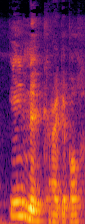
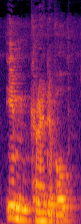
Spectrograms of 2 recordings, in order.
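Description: First: The first syllable ends in an n sound. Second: The first syllable ends in an m sound. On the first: "not incredible, like inadequate" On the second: "It's not incredible, like impossible"

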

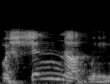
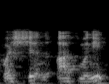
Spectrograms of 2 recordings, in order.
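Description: First: The n sound before the vowel is doubled. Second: The n sound before the vowel is single. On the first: The speaker calls it right. "Nakara will double" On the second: The speaker calls it wrong. "not Pashyan Atmani"

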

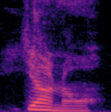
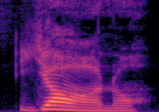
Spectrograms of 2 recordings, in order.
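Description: First: The A vowel is kept short. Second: The A vowel is held long. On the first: The speaker calls it right. "it is pronounced with a short A" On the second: The speaker calls it wrong. "with a long A"

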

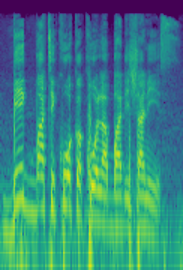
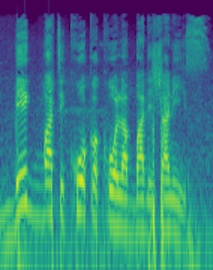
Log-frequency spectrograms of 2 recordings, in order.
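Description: First: It is said at a normal, quick pace. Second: It is said more slowly.

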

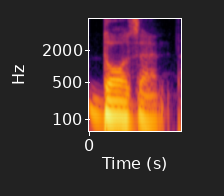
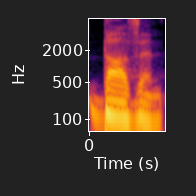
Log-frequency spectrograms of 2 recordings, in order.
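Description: First: The first vowel is a rounded 'o' sound. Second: The first vowel is a short 'uh' sound. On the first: The speaker calls it wrong. "لا ننطقها doesn't" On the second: The speaker calls it right. "ردد هذه الكلمة doesn't"

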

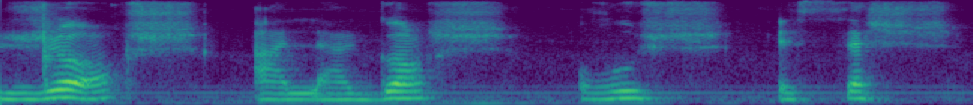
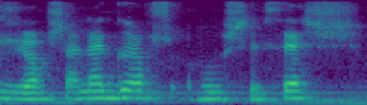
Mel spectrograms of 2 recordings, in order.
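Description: First: It is said at a normal, careful pace. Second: It is said very quickly.

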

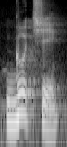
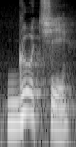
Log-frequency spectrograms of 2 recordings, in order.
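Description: The two takes are said the same way.

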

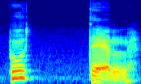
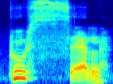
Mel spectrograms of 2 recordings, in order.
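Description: First: The middle consonant is pronounced as t. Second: The middle consonant is pronounced as s. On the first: The speaker calls it wrong. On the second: The speaker calls it right.

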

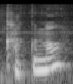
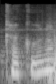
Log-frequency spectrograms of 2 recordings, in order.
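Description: First: The name is said with Japanese-style pronunciation. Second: The name is said with English-style pronunciation.

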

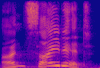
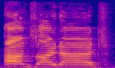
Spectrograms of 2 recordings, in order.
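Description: First: The word is said at normal volume. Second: The word is shouted loudly.

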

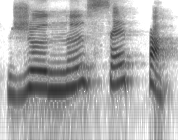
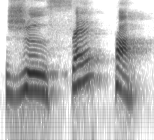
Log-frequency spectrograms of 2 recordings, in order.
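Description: First: Every word is said in full, including ne. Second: The ne is dropped, the rest is said. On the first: It is the most correct, careful form. "O mais correto seria eu falar je ne sais pas" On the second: It is everyday, faster speech. "a gente acaba comendo o ne e deixa o pas"

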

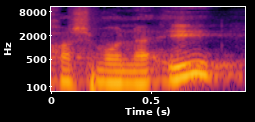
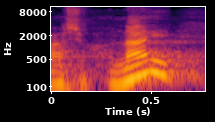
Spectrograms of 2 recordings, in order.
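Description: First: The aleph is sounded, splitting -na-i into two syllables. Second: The aleph is silent, ending in one -nai syllable. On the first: "לא חשמונאי" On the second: "להגיד חשמונאי באלף נחה"

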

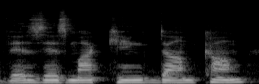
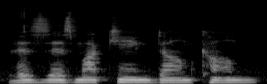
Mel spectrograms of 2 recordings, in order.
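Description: No difference in how they are said.

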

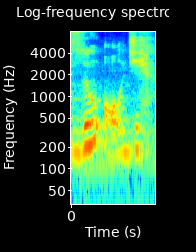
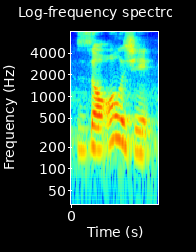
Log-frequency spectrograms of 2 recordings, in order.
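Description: First: The first syllable sounds like 'zoo'. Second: The first syllable sounds like 'zoh'. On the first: The speaker calls it wrong. "not zoology" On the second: The speaker calls it right. "to sound intelligent, it's zoology"

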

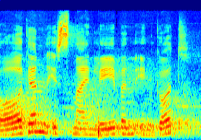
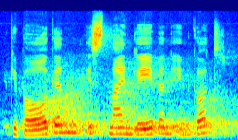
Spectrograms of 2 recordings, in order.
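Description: The two takes are said the same way.

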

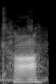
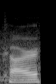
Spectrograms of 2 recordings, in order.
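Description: First: The word is said in a British accent. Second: The word is said in a non-British accent. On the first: "they say car" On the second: "instead of car"

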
